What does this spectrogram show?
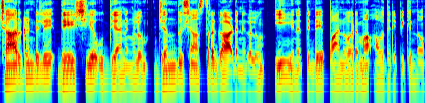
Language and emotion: Malayalam, neutral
